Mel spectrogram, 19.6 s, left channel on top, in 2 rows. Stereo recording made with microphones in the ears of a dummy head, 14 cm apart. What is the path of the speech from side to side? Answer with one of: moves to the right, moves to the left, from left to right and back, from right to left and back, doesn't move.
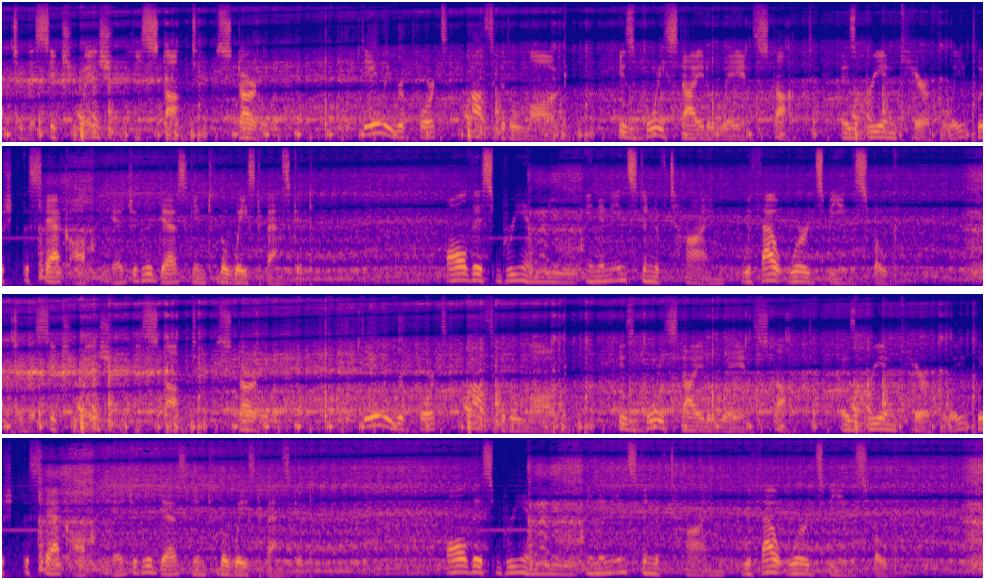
doesn't move.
